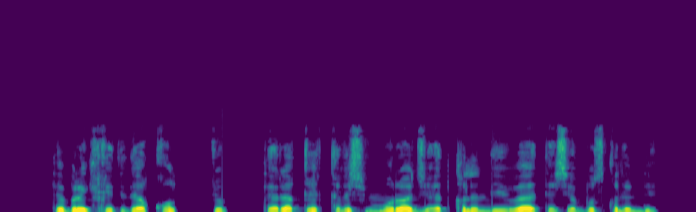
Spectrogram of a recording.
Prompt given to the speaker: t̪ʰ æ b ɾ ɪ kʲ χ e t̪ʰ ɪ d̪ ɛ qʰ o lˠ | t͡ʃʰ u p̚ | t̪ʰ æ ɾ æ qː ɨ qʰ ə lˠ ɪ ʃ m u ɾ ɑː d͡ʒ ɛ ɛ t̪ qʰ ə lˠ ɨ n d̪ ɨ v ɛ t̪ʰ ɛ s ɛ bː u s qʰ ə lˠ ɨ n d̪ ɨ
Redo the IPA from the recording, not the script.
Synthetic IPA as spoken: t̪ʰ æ b ɾ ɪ kʲ χ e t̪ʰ ɪ d̪ ɛ qʰ o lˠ | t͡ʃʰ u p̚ | t̪ʰ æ ɾ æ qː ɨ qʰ ə lˠ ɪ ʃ m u ɾ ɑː d͡ʒ ɛ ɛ t̪ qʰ ə lˠ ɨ n d̪ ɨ v ɛ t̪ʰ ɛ ʃ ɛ bː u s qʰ ə lˠ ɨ n d̪ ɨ

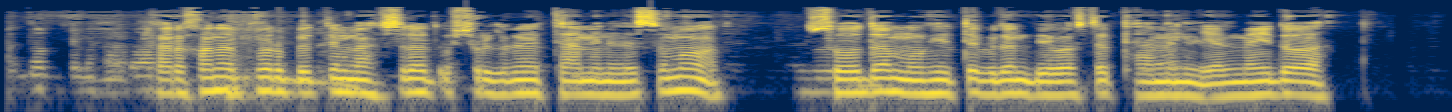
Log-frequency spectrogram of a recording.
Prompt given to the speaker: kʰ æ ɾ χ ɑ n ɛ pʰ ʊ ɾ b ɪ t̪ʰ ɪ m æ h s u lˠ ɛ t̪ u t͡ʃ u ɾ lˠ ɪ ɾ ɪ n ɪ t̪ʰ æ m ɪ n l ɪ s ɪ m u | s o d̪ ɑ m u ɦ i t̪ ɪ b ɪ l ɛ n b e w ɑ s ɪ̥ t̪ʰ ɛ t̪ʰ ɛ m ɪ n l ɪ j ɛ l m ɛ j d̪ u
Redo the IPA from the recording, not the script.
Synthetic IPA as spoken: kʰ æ ɾ χ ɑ n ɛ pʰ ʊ ɾ b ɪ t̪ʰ ɪ m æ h s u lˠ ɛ t̪ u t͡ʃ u ɾ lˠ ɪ ɾ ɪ n ɪ t̪ʰ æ m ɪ n l ɪ s ɪ m u | s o d̪ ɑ m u ɦ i t̪ ɪ b ɪ l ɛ n b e w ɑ s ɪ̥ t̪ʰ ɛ t̪ʰ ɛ m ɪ n l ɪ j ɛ l m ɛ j d̪ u

